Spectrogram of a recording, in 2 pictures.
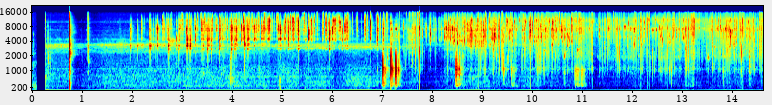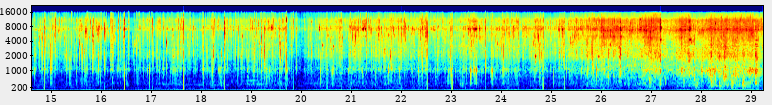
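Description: Garlic cloves, shallots and red chilies frying in hot oil in an aluminium wok: a steady crackling sizzle from about eight seconds on, with a metal spatula stirring near the end. Before the sizzle there is a sharp click about a second in, then a few knocks as the ingredients go into the pan.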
